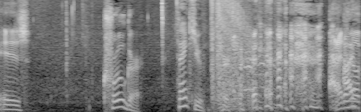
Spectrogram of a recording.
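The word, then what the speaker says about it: Kroeger: And Chad, you know, your last name is Kruger. Thank you. I don't know I've if been you know pronouncing that.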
